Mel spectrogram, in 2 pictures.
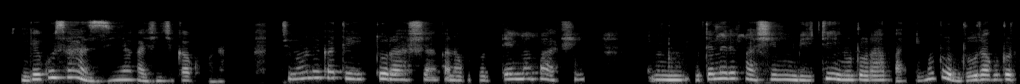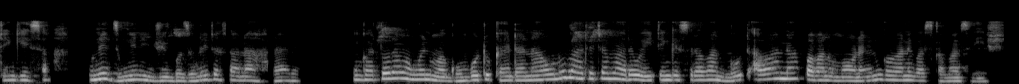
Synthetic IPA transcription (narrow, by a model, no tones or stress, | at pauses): ŋɡe̞kusazijakaʒind͡ʒikaɡʱoːna | tino̞ːne̞kateito̞ɾaʃakanakuto̞te̞mapaʃi | kute̞me̞ɾepaʃimbitiːno̞to̞ɾap̚aino̞to̞dʱuɾakuto̞te̞ŋɡe̞sa | kune̞d͡zimwe̞ninʐimbo̞d͡zano̞it̬asanaɦaɾaːɾe | uŋɡato̞ɾamamwe̞nemaɡʱo̞mbo̞tokaendanaouno̞ɓatatamaɾeweite̞ŋɡe̞se̞ɾaʋantuɡekutia̰ʋanakwaʋan̤o̞maonainoŋɡeʋaneŋɡʋasi̥kamaziːʐi̥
